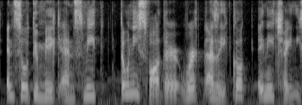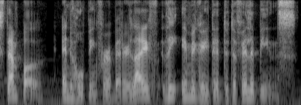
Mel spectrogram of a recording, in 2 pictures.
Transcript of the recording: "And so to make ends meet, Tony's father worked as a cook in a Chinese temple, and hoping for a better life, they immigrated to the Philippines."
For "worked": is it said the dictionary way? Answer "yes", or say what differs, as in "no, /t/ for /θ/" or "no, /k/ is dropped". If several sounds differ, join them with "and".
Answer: yes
